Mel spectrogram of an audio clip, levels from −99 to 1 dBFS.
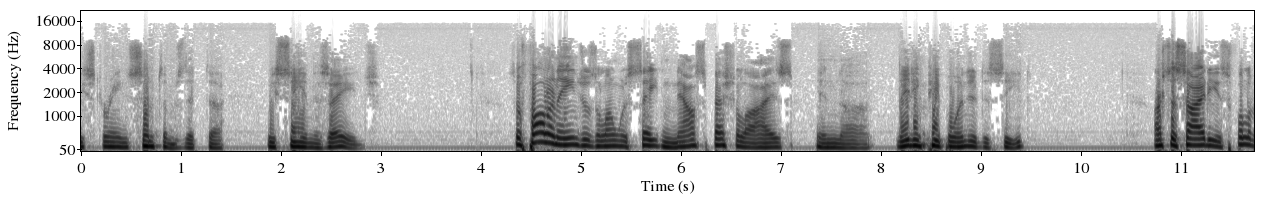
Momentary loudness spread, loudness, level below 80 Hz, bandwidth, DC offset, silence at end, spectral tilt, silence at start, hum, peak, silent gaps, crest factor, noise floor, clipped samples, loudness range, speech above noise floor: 11 LU; -11 LUFS; -36 dBFS; 9.2 kHz; under 0.1%; 0 s; -8.5 dB/octave; 0 s; none; 0 dBFS; none; 12 dB; -49 dBFS; 0.7%; 3 LU; 39 dB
